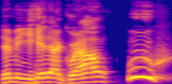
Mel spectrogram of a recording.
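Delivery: loud, high call ending in a whoop; excited whoop. Real, not acted. Owner telling Jimmy about the dog's growl, loud excited whoop. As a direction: shout it out thrilled.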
